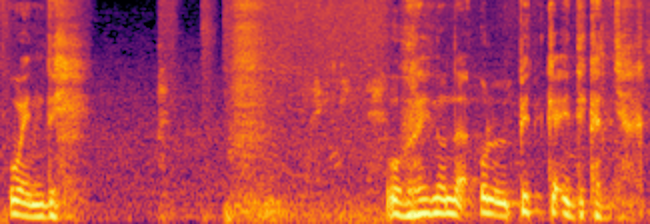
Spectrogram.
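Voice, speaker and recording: A man acts out a sorrowful young lover in an Ilocano audio melodrama. His voice is somewhat high for a man yet dark and soft, with an Ilocano accent and an earnest, tender delivery. There is noise in the recording. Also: takes it slowly. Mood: tender grief. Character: heartbroken young man, devoted grieving lover and son. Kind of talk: Ilocano radio-style melodrama acting.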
